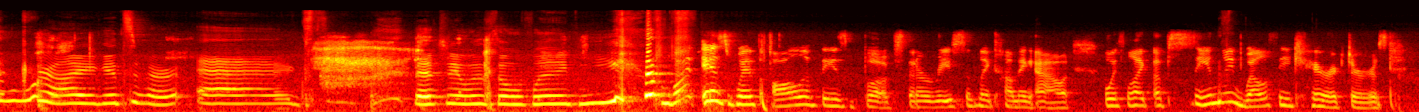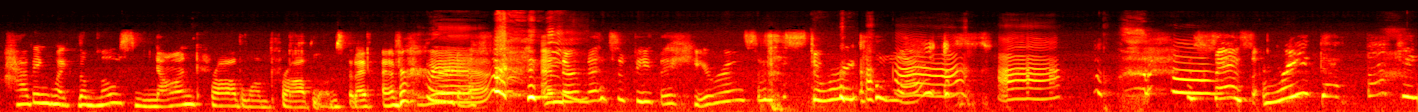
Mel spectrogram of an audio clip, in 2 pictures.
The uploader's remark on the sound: Audio's pretty wonky on these first three episodes coming back!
